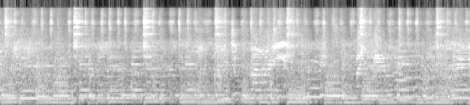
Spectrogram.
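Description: Live acoustic band playing a song: acoustic guitars with rhythmic percussion keeping the beat.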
